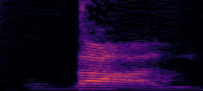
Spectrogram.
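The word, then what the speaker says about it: ذال: The Dhal, yeah? Dhal. So, for example, think about the word this. So, for example, you say this in English, yeah?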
